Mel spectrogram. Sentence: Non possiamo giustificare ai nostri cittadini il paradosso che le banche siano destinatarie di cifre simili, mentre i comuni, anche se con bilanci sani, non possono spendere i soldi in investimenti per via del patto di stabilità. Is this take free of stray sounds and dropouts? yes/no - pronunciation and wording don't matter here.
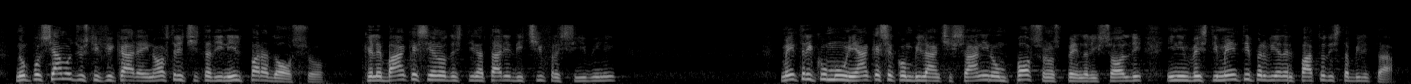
yes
